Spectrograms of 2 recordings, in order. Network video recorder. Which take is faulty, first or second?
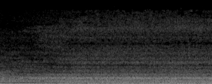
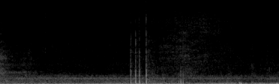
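first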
